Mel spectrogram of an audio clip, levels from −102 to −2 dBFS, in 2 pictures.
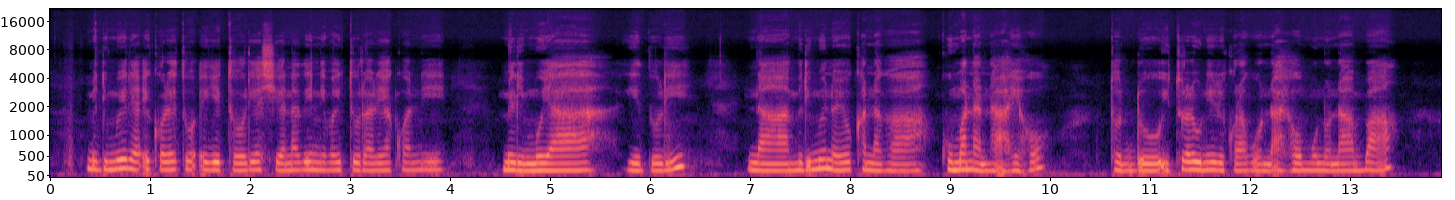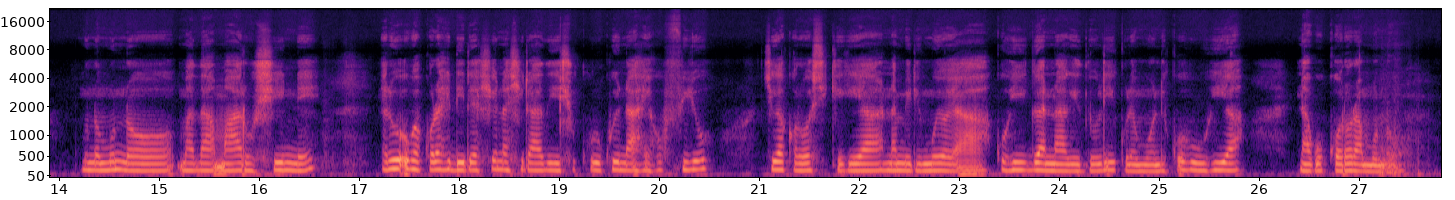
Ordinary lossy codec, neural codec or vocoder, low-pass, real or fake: none; none; none; real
